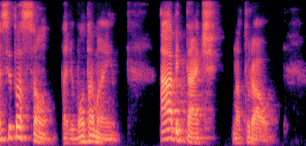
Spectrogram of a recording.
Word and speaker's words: habitat: A pronúncia recomendada também, de bem lá, do latim, é proparoxítona, habitat. Alguns pronunciam habitat ou habitat, até sem falar o T, né? Mas o ideal é o habitat, que já traduz essa ideia de natural, né?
